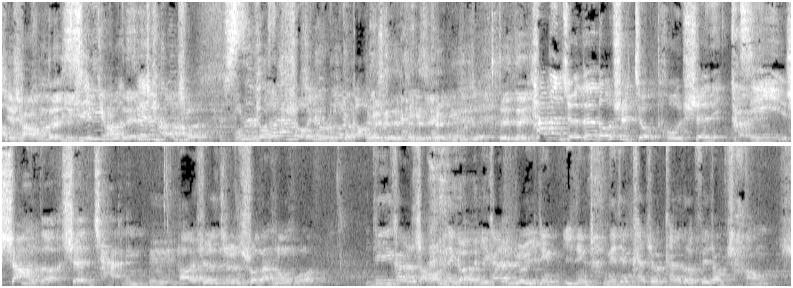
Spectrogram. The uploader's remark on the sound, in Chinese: 本期节目为在张大妈办公区用录音笔录制，可能有街道上的杂音，请见谅。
